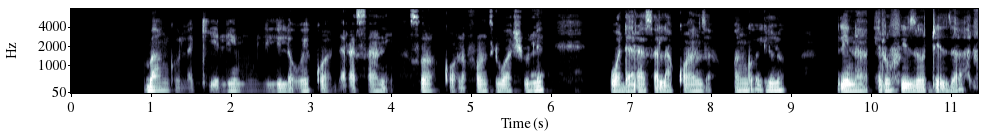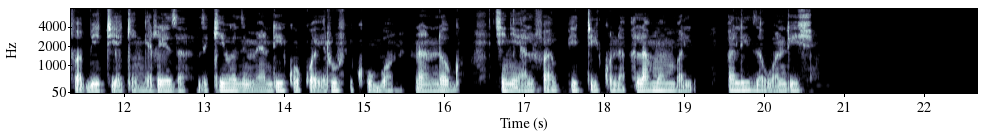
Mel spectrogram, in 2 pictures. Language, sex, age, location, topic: Swahili, male, 25-35, Kisumu, education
